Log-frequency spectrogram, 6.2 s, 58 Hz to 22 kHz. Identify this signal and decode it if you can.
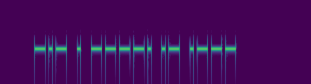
Morse code, heard as a keyed tone, about 17 wpm, 700 Hz. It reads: KE9AJ
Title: NA SOTA Chaser Callsigns 17wpm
